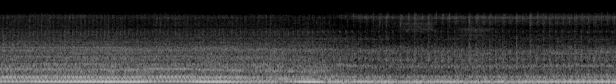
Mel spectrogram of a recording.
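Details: Motorcycle single just started after fitting a new ring and piston, warming up while oil burns off as smoke: a steady low thumping idle, even and settled, with no tapping or clatter over it.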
